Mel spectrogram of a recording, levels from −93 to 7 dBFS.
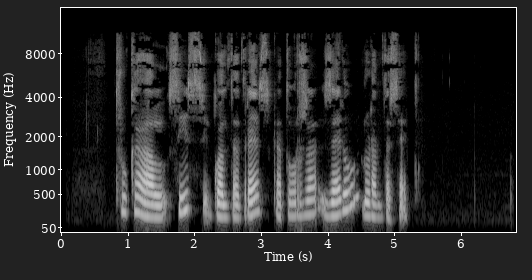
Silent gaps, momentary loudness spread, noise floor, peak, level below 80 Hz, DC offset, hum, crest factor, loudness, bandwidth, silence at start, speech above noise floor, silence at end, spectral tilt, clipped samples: none; 11 LU; -75 dBFS; -4 dBFS; -74 dBFS; under 0.1%; none; 20 dB; -23 LUFS; 11.5 kHz; 0.85 s; 52 dB; 1.65 s; -4.5 dB/octave; under 0.1%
